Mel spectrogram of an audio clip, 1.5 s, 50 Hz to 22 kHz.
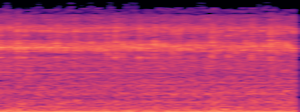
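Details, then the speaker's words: BMW X5 E70 just after water pump replacement, cold idle: thin steady high serpentine belt squeal over soft idle, belt slipping as too long for the smaller pump pulley; expected to go away once warm and thermostat opens; coolant slightly low. "this sound will go away once it warms up"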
